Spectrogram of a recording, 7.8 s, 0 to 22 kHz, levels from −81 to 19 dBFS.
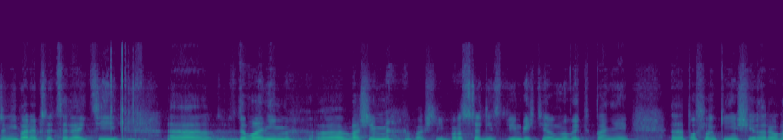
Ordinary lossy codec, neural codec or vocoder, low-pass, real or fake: Opus, 24 kbps; codec, 32 kHz, 1.9 kbps, SNAC; 14.4 kHz; fake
